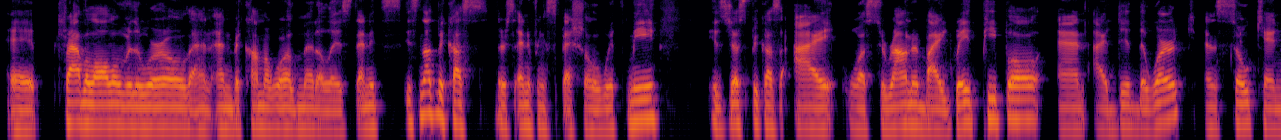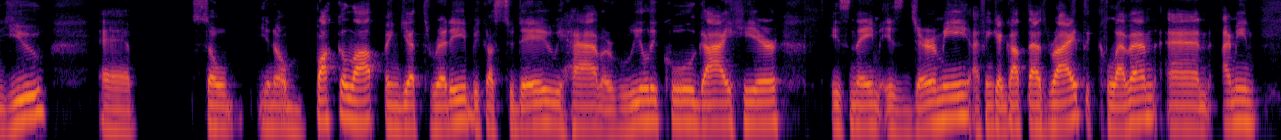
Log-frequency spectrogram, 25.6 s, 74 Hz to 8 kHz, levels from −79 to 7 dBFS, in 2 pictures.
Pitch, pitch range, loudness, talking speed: 120 Hz, 110-135 Hz, -24 LUFS, 170 wpm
